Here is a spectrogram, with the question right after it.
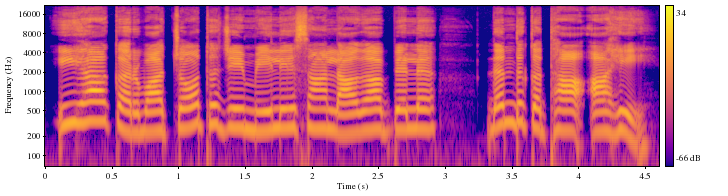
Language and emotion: Sindhi, neutral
